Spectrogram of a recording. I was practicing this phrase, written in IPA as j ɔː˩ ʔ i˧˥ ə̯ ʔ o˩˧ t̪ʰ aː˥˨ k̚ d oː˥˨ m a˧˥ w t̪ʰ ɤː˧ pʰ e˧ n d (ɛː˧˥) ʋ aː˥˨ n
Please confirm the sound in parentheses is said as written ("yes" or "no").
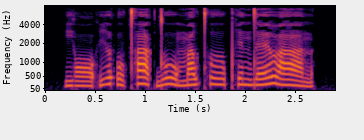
yes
